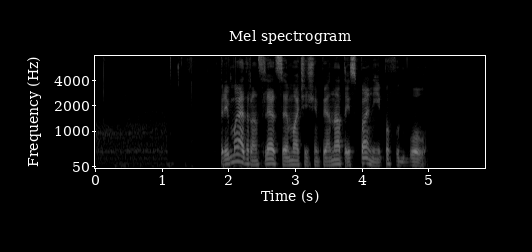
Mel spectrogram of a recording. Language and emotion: Russian, neutral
